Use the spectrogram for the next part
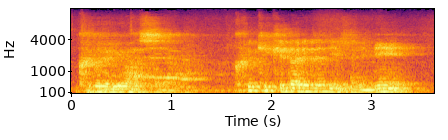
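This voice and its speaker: A man's voice: medium pitch, normal speed, recorded from a distance, background noise. Emphatic man preaching in an echoey church. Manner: emphatic, rhetorical questions to the congregation. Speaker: pastor. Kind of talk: sermon. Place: church sanctuary. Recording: echoey church hall from afar.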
